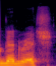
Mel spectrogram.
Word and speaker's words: Godrich: they we're going to work with now, um Godrich. Is that how you pronounce it? Nigel Godrich.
